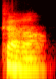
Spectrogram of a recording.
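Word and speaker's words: tela': Usually it is with verbs, such as the verb tela, which means to go up. Tela. There is an ein, which is hidden. You don't pronounce it. It is as if there is no apostrophe.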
